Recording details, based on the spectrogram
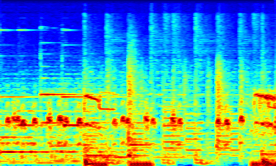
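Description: Chickens cluck and squawk repeatedly in Ratchet & Clank, several birds overlapping in busy bursts over a steady game soundtrack, fairly close and loud.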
